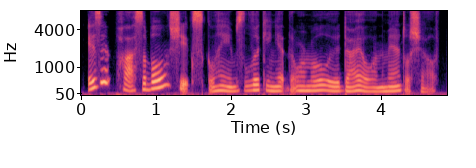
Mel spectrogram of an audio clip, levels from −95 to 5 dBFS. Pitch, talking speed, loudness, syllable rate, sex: 190 Hz, 160 wpm, -18 LUFS, 4.5 syllables/s, female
